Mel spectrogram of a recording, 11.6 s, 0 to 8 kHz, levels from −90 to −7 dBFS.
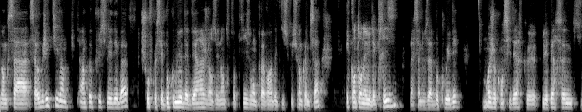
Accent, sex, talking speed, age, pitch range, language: French, male, 250 wpm, 30-49, 105-130 Hz, French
